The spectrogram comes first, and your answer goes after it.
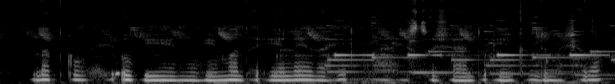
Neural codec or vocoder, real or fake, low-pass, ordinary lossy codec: none; real; none; none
